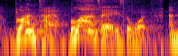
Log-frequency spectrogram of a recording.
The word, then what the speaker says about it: Blantyre: Literally, it would take me about 2 days to what do you call Blantyre? Blantyre? I think that's how you say it. Blantyre.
